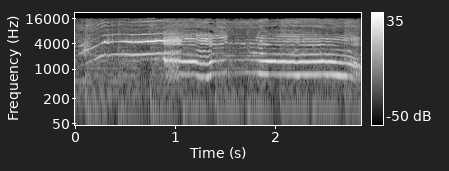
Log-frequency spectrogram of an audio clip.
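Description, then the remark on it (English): A human voice imitates the mating call of a female sloth as an inward scream, a long, high, wavering scream-like wail that holds a sustained pitch for about three seconds, with a harmonic buzz beneath it. “So, you can do the mating call of a female sloth.”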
